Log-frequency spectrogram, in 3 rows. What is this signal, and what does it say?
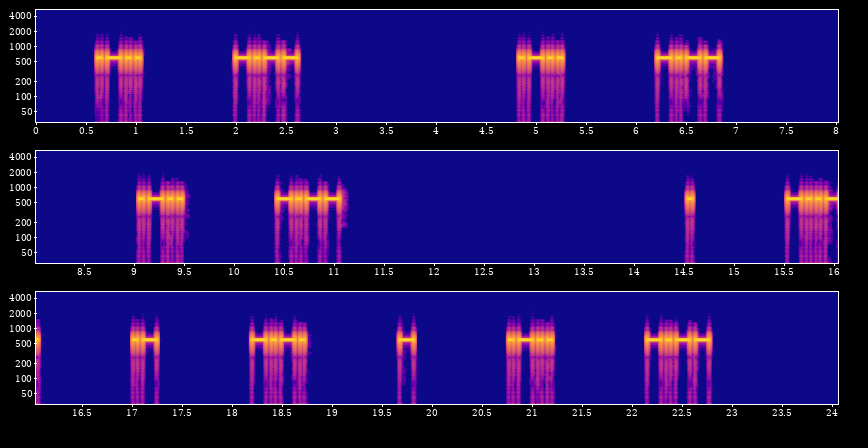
Morse code, heard as a keyed tone, about 25 wpm, spaced as for 8 wpm, 600 Hz. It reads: LY LY LY EXACTLY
